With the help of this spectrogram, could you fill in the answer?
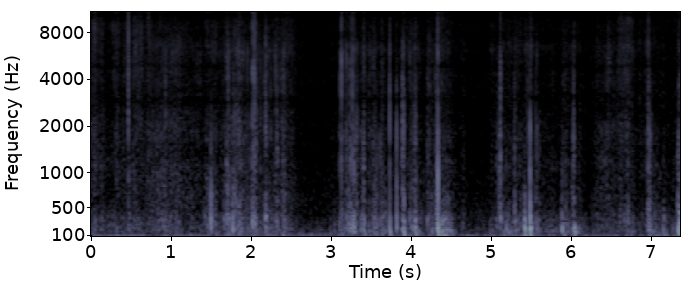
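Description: Fingertips and nails scratch the raised yarn embroidery on a cream woven canvas pillow. The result is a quiet, dull scratching and rustling with irregular crisp ticks and crackles, mostly low and soft with little high brightness.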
